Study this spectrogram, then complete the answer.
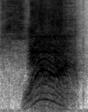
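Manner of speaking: very loud, rough bellowing shout. Retelling a wrestler telling someone to shut up, Vince McMahon impression. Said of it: "In his best Vince McMahon impression".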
